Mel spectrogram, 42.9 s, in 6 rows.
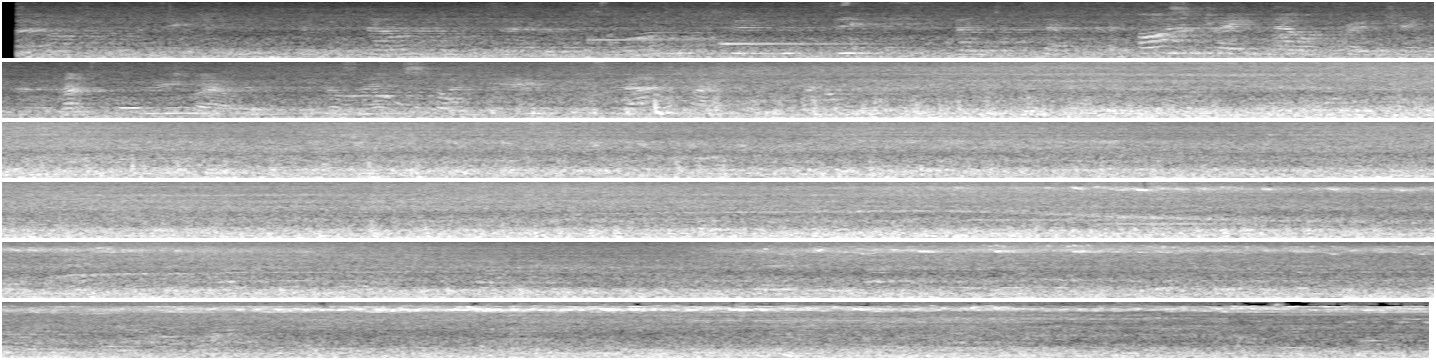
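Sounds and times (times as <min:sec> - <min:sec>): rumble of wheels on rail: 0:00.1 - 0:42.9
high brake squeal: 0:25.4 - 0:30.4, 0:32.3 - 0:42.9.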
